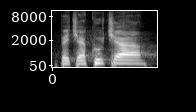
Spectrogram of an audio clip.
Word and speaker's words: PechaKucha: Pechakucha, in Japanese it's pechakucha. We have a Japanese friend here.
